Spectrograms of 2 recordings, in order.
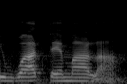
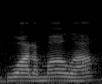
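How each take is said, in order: First: Guatemala as wah-teh-MAH-lah; correct Spanish pronunciation. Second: Guatemala with hard g, GWAH-tuh-MAH-luh; anglicised mispronunciation. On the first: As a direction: say Guatemala with a w start and clear te. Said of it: "It would be". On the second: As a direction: demonstrate the English Guatemala to avoid. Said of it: "I wouldn't want anyone to say". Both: Shown as a demonstration.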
